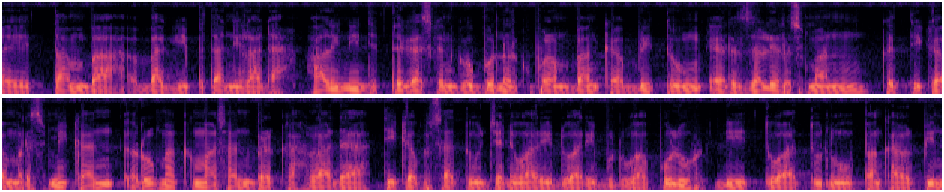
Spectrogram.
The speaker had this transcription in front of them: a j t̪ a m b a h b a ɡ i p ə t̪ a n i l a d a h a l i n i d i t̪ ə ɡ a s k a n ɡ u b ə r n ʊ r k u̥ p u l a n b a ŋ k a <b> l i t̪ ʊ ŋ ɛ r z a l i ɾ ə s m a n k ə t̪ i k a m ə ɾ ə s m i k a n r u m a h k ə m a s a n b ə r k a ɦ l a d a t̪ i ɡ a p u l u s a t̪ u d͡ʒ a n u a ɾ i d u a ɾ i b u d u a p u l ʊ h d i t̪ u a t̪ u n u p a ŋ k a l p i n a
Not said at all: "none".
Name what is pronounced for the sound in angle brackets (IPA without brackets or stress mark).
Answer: b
